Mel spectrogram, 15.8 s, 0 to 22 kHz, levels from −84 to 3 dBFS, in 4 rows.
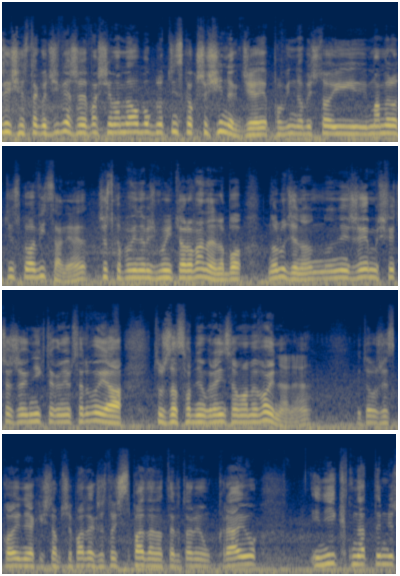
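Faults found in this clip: No audible faults found; no action required.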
